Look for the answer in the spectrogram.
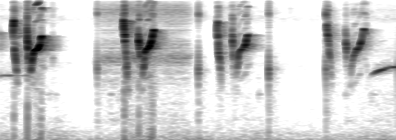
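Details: Scattered high, twisting chirps from a bar-winged prinia (ciblek), played to trigger singing; notes come in loose clusters with brief silences, ending in a thin level whistle.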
